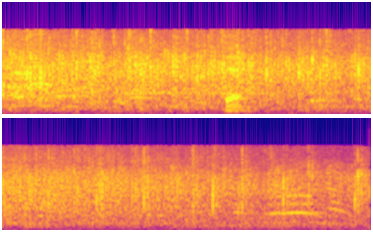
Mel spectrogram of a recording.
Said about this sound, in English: I was expecting a hand clap like a little sister clapping a hand.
